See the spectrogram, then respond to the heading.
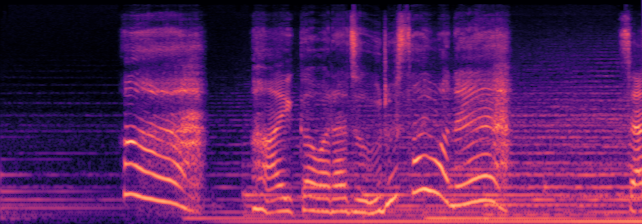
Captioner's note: sigh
